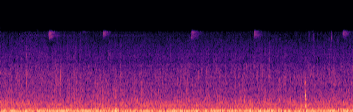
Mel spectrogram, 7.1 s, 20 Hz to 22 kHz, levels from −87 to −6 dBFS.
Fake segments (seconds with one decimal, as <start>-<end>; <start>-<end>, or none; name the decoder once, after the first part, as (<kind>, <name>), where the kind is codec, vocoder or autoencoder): 0.7-1.5 (codec, SNAC); 2.2-2.9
